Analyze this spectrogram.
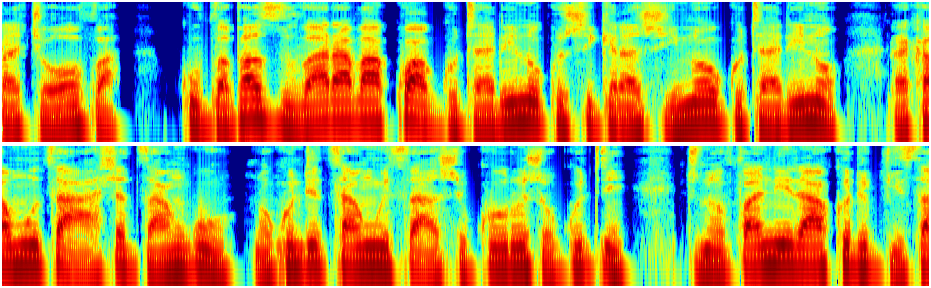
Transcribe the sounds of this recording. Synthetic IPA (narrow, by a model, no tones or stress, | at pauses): d͡ʒeɦoːvʱa | kub͡vapazuʋaɾaʋakwaɡʱutaɾino̞kuʂik̬iɾaʐino̞ɡʱutarino̞rakamut͡saɦaʃad͡zaŋɡuno̞kundit͡samwisaʐikuɾuʐo̞kutindino̞fanirakurib͡visa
